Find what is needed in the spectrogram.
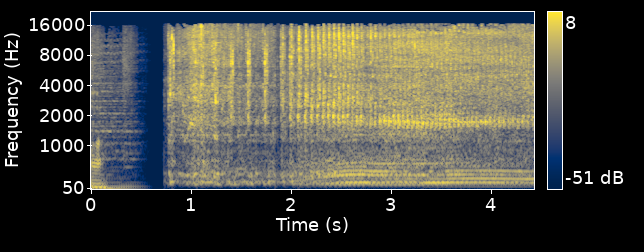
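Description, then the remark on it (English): A small engine sputters briefly, cuts out for a split second, then catches and settles into a loud, steady, buzzing drone, like a lawn mower running. “Mowers, start your engines.”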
